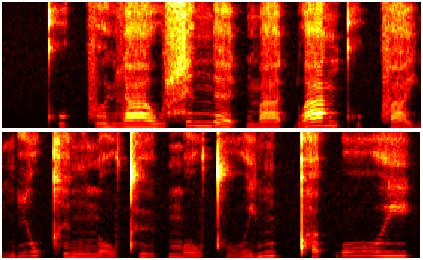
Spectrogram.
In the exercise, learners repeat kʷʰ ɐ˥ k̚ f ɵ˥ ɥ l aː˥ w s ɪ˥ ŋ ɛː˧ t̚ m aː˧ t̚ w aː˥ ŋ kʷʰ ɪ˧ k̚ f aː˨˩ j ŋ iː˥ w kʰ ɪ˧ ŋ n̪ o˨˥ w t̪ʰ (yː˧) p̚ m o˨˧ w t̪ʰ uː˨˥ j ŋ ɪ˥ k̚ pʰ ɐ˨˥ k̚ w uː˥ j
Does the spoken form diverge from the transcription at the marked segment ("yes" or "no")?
no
